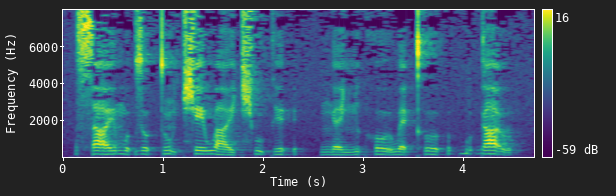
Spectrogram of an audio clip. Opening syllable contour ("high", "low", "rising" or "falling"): high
